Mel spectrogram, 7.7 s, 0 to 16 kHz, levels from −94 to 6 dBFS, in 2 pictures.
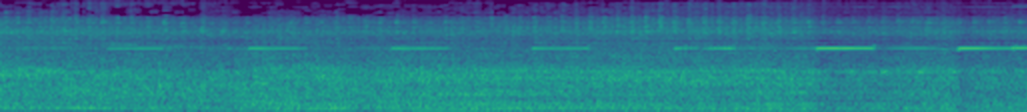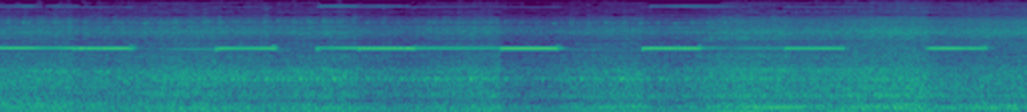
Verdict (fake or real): real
